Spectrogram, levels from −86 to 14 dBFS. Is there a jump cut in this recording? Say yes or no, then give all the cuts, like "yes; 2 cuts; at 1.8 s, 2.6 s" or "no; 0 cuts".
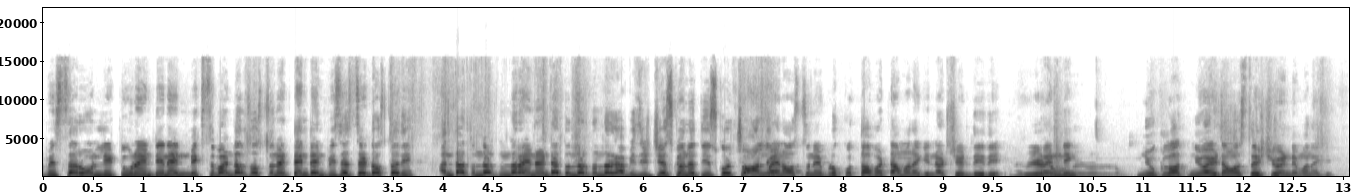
yes; 1 cut; at 7.2 s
